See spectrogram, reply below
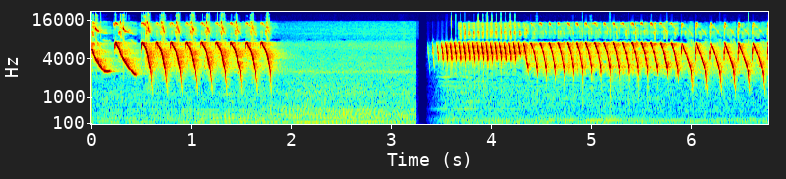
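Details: Canary singing two bursts: a quick run of descending high whistles, a pause, then a buzzy high trill leading into a long rapid series of repeated sweeping notes.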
